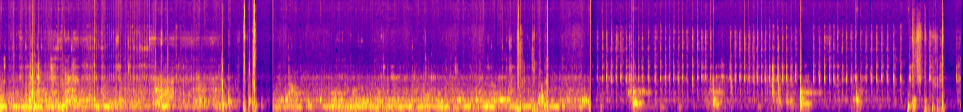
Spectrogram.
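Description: Bicycle riding over a rough dirt trail, picked up on a handlebar-mounted camera: a continuous rumble of the tyres and frame with knocks from bumps, turning into a choppier, faster rattle in the last few seconds.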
